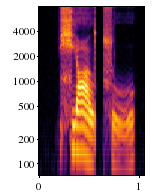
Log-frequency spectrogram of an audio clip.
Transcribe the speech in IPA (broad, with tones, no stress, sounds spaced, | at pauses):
ɕ j ɑ˥˩ ʊ̯ t͡s u˨˩˦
